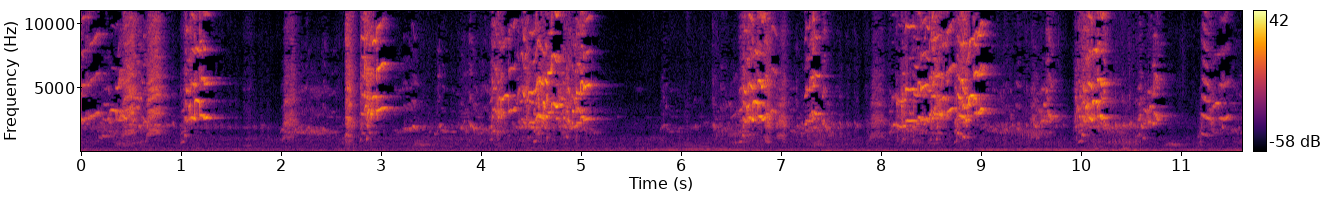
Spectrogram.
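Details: Wild lorikeets feeding on pear and apple; harsh, raspy screeching squawks in loud bursts of about a second, several birds overlapping, separated by short quiet gaps with faint low background hum.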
